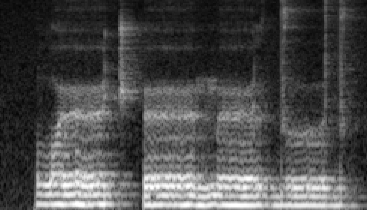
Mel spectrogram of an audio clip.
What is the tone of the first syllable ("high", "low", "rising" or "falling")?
low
